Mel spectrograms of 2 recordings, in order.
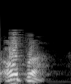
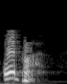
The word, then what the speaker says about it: Orpah: But some of the family did not know how to pronounce the name, and they called her Oprah. But really, her name's Orpah.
